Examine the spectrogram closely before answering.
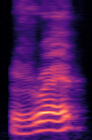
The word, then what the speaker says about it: read: yesterday okay well now remember red is for all the persons to check if read is in present or past you have to see the context is not easy to identify because it's the same spelling but remember the pronunciation is red red uh only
